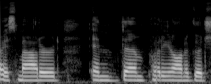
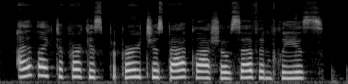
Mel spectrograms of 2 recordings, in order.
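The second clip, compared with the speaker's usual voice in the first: put-on odd, high little-girl voice; 9 semitones higher than usual. Retelling calling the cable company as a little girl, in a weird little girl voice. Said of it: "having like the weirdest little girl voice saying".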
